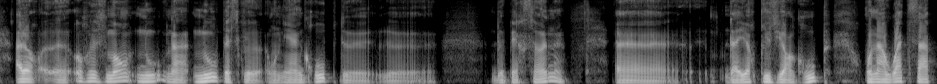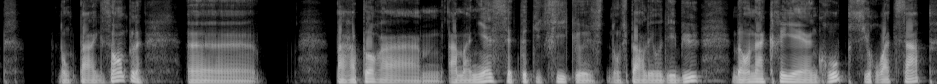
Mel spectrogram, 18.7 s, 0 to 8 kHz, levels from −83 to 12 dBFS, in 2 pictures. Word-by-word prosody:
Alors 100 Hz, -2 st, +4 dB
heu 80 Hz, -2 st, -3 dB
heureusement, 115 Hz, +3 st, +2 dB
nous, 110 Hz, 0 st, +2 dB
on 95 Hz, -, -4 dB
a, 80 Hz, -3 st, +1 dB
nous, 115 Hz, +6 st, +5 dB
parce -, -, -1 dB
qu'on 75 Hz, -1 st, -3 dB
est 85 Hz, -, -1 dB
un 80 Hz, -, +1 dB
groupe 110 Hz, +6 st, -1 dB
de 65 Hz, -3 st, -4 dB
de 65 Hz, -2 st, -6 dB, 0.9 s
de -, -, -3 dB
personnes, 105 Hz, +3 st, -1 dB, 0.5 s
heu, 70 Hz, -4 st, -1 dB, 0.6 s
d'ailleurs 85 Hz, +4 st, +3 dB
plusieurs 90 Hz, -5 st, +2 dB
groupes, 115 Hz, +7 st, 0 dB, 0.4 s
on 95 Hz, -, +4 dB
a 95 Hz, -, +5 dB
WhatsApp 90 Hz, -2 st, +1 dB, 0.5 s
donc, 80 Hz, -1 st, -4 dB
par 80 Hz, -3 st, +1 dB
exemple, 75 Hz, -3 st, +2 dB, 0.5 s
heu, 65 Hz, -4 st, -1 dB, 0.8 s
par 80 Hz, -, +2 dB
rapport 85 Hz, +1 st, +2 dB
à, 70 Hz, -4 st, -1 dB
hem, 60 Hz, -1 st, -6 dB
à 80 Hz, -, +1 dB
ma 75 Hz, 0 st, 0 dB
nièce, 100 Hz, +9 st, +4 dB
cette -, -, -1 dB
petite -, -, -2 dB
fille 95 Hz, -3 st, 0 dB
que 75 Hz, -3 st, +1 dB, 0.2 s
dont -, -, -5 dB
je -, -, -11 dB
parlais 80 Hz, 0 st, +2 dB
au 75 Hz, -, +1 dB
début, 90 Hz, -, +2 dB, 0.3 s
ben, 85 Hz, -, +3 dB
on 90 Hz, +4 st, +3 dB
a 95 Hz, -, +5 dB
créé 95 Hz, -3 st, +3 dB
un 80 Hz, -, +1 dB
groupe 70 Hz, -, +1 dB
sur -, -, -3 dB
WhatsApp -, -, 0 dB
85 Hz, 165 wpm, -18 LUFS, 75-100 Hz, 0.9 s, nous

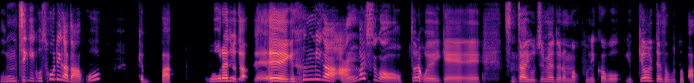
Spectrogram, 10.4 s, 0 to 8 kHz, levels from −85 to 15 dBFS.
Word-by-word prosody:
움직이고 240 Hz, +4 st, 0 dB
소리가 405 Hz, -2 st, +1 dB
나고 315 Hz, -, -3 dB, 0.6 s
이렇게 210 Hz, -, -11 dB, 0.2 s
막 180 Hz, -, 0 dB, 0.5 s
노래도 255 Hz, +4 st, +1 dB
나 -, -, +1 dB
네 -, -, -3 dB, 0.2 s
예 220 Hz, -, +9 dB
이게 215 Hz, 0 st, +1 dB
흥미가 385 Hz, -, 0 dB
안 -, -, -3 dB
갈 450 Hz, -, -3 dB
수가 -, -, -4 dB
없더라고요 175 Hz, -, -6 dB
이게. 145 Hz, -1 st, -6 dB
예. 140 Hz, +1 st, -3 dB, 0.4 s
진짜 205 Hz, -1 st, -1 dB
요즘 210 Hz, +5 st, -10 dB
애들은 185 Hz, -4 st, -7 dB
막 155 Hz, 0 st, -11 dB
보니까 165 Hz, -2 st, -12 dB
뭐 145 Hz, 0 st, -12 dB
6 185 Hz, -3 st, -25 dB
개월 275 Hz, +1 st, -3 dB
때서부터 190 Hz, -4 st, -12 dB
막 160 Hz, -, -4 dB
215 Hz, 315 characters per minute, -22 LUFS, 170-285 Hz, 0.6 s, 예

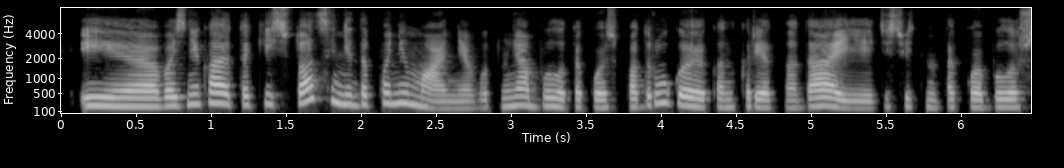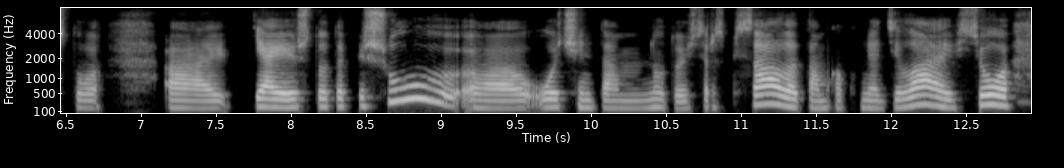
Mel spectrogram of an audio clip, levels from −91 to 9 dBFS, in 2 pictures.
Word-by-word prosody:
И 195 Hz, -2 st, +3 dB
возникают 235 Hz, +5 st, +2 dB
такие 215 Hz, +2 st, -5 dB
ситуации 280 Hz, +6 st, +1 dB
недопонимания. 225 Hz, -, -2 dB
Вот 165 Hz, +2 st, -12 dB
у -, -, -9 dB
меня 205 Hz, +1 st, -1 dB
было 190 Hz, -2 st, -2 dB
такое 170 Hz, -1 st, -3 dB
с 170 Hz, -, -4 dB
подругой, 215 Hz, +3 st, 0 dB
и -, -, +1 dB
конкретно, 170 Hz, -1 st, -4 dB
да, 190 Hz, +4 st, +3 dB
и 165 Hz, -, +4 dB, 0.2 s
действительно 175 Hz, +1 st, -7 dB
такое 170 Hz, 0 st, -3 dB
было, 175 Hz, +1 st, -2 dB
что, 165 Hz, -2 st, -5 dB, 0.4 s
а, 160 Hz, -2 st, +1 dB, 0.3 s
я 180 Hz, -1 st, +6 dB
ей 170 Hz, 0 st, +5 dB
что-то 180 Hz, +1 st, -3 dB
пишу, 295 Hz, -, +1 dB
а, 160 Hz, -1 st, +1 dB
очень 170 Hz, -1 st, -2 dB
там, 155 Hz, -1 st, -6 dB
ну, 170 Hz, 0 st, -5 dB
то 150 Hz, -, -9 dB
есть, 150 Hz, -, -4 dB
расписала 225 Hz, +2 st, +4 dB
там, 160 Hz, -2 st, -6 dB
как 160 Hz, 0 st, -11 dB
у -, -, -11 dB
меня 160 Hz, -1 st, -4 dB
дела, 195 Hz, +7 st, +3 dB
и 170 Hz, -, -1 dB
всё. 215 Hz, +5 st, +4 dB
180 Hz, 180 wpm, -24 LUFS, 165-215 Hz, 0.4 s, я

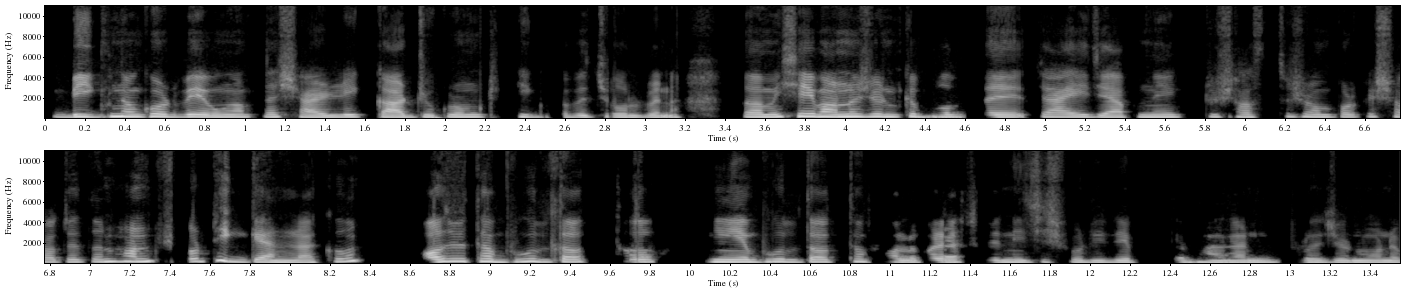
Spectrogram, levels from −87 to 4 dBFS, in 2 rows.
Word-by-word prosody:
বিঘ্ন 220 Hz, +4 st, +6 dB
করবে 220 Hz, -3 st, +3 dB
এবং 190 Hz, +1 st, +2 dB
আপনার 205 Hz, 0 st, -4 dB
শারীরিক 180 Hz, +3 st, +1 dB
কার্যক্রমটা 195 Hz, +3 st, +1 dB
ঠিকভাবে 175 Hz, -4 st, -4 dB
চলবে 155 Hz, -2 st, -1 dB
না। 170 Hz, -, -3 dB, 0.3 s
তো -, -, -11 dB
আমি 205 Hz, +1 st, +5 dB
সেই 260 Hz, -1 st, +7 dB
মানুষজনকে 230 Hz, 0 st, +5 dB
বলতে 200 Hz, -1 st, -2 dB, 0.2 s
চাই 200 Hz, -2 st, +1 dB
যে -, -, +1 dB
আপনি 190 Hz, +2 st, -1 dB
একটু 205 Hz, +2 st, -12 dB
স্বাস্থ্য 200 Hz, +2 st, -7 dB
সম্পর্কে 200 Hz, +1 st, -4 dB
সচেতন 210 Hz, +2 st, -3 dB
হন, 250 Hz, 0 st, +5 dB, 0.2 s
সঠিক 255 Hz, +2 st, +1 dB
জ্ঞান 185 Hz, -3 st, +3 dB
রাখুন। 245 Hz, -, -1 dB, 0.4 s
অযথা 260 Hz, +2 st, +4 dB
ভুল 250 Hz, +2 st, +3 dB
তথ্য 225 Hz, 0 st, -3 dB, 0.5 s
নিয়ে 215 Hz, -1 st, +5 dB
ভুল 225 Hz, -2 st, +1 dB
তথ্য 215 Hz, -1 st, -2 dB, 0.2 s
ফলো 185 Hz, -2 st, -2 dB
করে 180 Hz, -1 st, 0 dB
আসলে 185 Hz, -, -16 dB
নিজের 180 Hz, +1 st, -5 dB
শরীরে 175 Hz, -1 st, -3 dB, 0.4 s
ভাঙানোর 170 Hz, +1 st, 0 dB
প্রয়োজন 165 Hz, -2 st, -4 dB
মনে 150 Hz, -1 st, 0 dB
200 Hz, 175 wpm, -19 LUFS, 175-225 Hz, 0.5 s, সেই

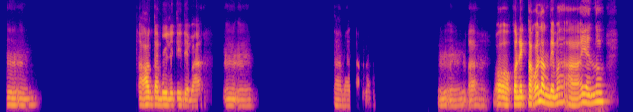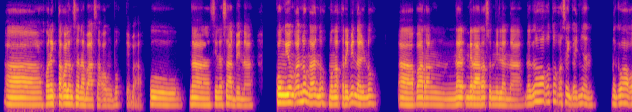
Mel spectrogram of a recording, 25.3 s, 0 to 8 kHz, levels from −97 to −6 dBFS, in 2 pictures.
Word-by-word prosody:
Mm. 130 Hz, -1 st, -8 dB, 2.0 s
Accountability, 130 Hz, -2 st, -1 dB
di 120 Hz, -, -3 dB
ba? 110 Hz, 0 st, -8 dB, 0.6 s
Mm. 120 Hz, -1 st, -10 dB, 1.6 s
Tama, 115 Hz, -2 st, -12 dB
tama. -, -, -24 dB, 1.3 s
Mm. 125 Hz, 0 st, -11 dB
Ah, 120 Hz, +2 st, -10 dB, 0.2 s
oo, 140 Hz, -4 st, +2 dB
konekta 140 Hz, +1 st, +5 dB
ko 170 Hz, -, +3 dB
lang 185 Hz, -5 st, +6 dB
di 150 Hz, -, +5 dB
ba, 165 Hz, +5 st, 0 dB
ah, 130 Hz, -3 st, 0 dB
ayan 175 Hz, -1 st, +2 dB
'no, 195 Hz, +2 st, +1 dB, 0.7 s
ah, 140 Hz, -2 st, +2 dB
konekta 150 Hz, +2 st, +2 dB
ko 150 Hz, -, +1 dB
lang 150 Hz, -1 st, +4 dB
sa 140 Hz, -1 st, 0 dB
nabasa 125 Hz, -1 st, -2 dB
kong 115 Hz, -2 st, -9 dB
book, 130 Hz, 0 st, -14 dB
di -, -, -9 dB
ba? -, -, -15 dB, 0.2 s
Kung 130 Hz, -3 st, -2 dB, 0.2 s
na 135 Hz, -2 st, +1 dB
sinasabi 135 Hz, -1 st, -2 dB
na 120 Hz, 0 st, -6 dB, 0.5 s
kung 170 Hz, 0 st, +9 dB
yung 170 Hz, 0 st, +7 dB
ano 195 Hz, +3 st, +3 dB
nga 160 Hz, +1 st, +2 dB
'no, 160 Hz, +2 st, 0 dB
mga 145 Hz, 0 st, +1 dB
kriminal 145 Hz, 0 st, +1 dB
'no, 155 Hz, +1 st, -4 dB, 0.4 s
ah, 130 Hz, -2 st, +1 dB
parang 140 Hz, -1 st, 0 dB, 0.4 s
na 140 Hz, +2 st, +2 dB
nirarason 140 Hz, 0 st, +1 dB
nila 130 Hz, -1 st, -2 dB
na 120 Hz, -1 st, -6 dB
nagawa 190 Hz, +9 st, -2 dB
ko 190 Hz, -, -14 dB
'to 200 Hz, -, -5 dB
kasi 170 Hz, 0 st, -3 dB
ganyan. 140 Hz, 0 st, -6 dB, 0.4 s
Nagawa 155 Hz, +2 st, -2 dB
135 Hz, 125 wpm, -22 LUFS, 125-150 Hz, 2.0 s, kung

